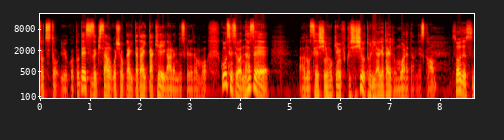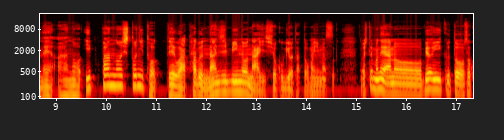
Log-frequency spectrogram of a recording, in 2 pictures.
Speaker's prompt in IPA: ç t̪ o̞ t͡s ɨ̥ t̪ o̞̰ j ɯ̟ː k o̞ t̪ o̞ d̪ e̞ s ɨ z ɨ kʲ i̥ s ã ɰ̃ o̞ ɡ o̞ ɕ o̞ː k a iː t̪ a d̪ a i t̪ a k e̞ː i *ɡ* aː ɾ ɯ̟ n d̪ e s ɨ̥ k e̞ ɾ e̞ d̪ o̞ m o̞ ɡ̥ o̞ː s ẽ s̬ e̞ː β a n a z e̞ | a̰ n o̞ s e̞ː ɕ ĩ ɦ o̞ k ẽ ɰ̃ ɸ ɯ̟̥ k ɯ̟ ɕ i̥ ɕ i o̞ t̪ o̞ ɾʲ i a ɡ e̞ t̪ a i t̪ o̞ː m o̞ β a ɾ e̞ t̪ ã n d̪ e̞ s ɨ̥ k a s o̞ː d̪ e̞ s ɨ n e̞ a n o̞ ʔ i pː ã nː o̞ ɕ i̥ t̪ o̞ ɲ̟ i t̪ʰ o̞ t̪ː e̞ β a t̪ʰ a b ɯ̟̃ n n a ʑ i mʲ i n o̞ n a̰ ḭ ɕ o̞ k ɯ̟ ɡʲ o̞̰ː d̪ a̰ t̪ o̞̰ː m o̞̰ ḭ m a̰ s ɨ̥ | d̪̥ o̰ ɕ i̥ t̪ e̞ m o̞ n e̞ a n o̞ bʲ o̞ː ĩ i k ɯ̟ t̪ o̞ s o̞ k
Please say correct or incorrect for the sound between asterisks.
correct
